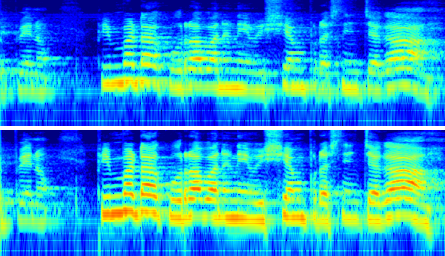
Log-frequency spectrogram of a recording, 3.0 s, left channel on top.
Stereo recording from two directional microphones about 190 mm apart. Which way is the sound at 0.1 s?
45° right (ahead or behind).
